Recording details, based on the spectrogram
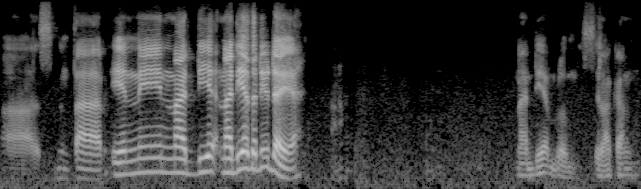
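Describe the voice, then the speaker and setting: A middle-aged man from Indonesia giving relaxed, conversational advice over a video call, with fillers and asides. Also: fairly high pitch, measured pace, gravelly, slight background noise. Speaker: speaker answering questions in an online session. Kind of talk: casual talk and advice.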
